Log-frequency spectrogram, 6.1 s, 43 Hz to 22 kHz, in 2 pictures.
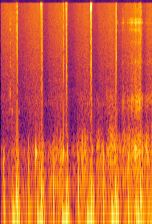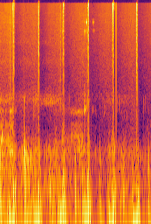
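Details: Adult heartbeat recording: regular low thumps at about 120 a minute, steady rhythm; normal heart sounds.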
